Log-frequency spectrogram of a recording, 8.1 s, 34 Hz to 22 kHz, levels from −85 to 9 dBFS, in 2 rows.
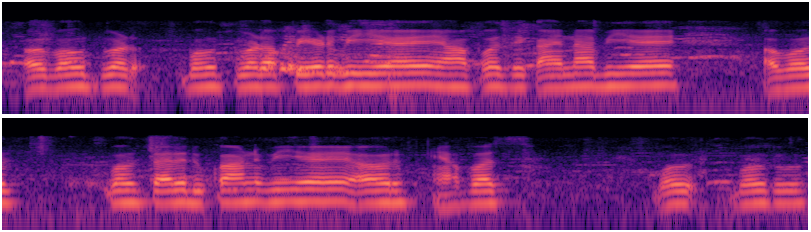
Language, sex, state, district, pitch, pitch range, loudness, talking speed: Hindi, male, Chhattisgarh, Sarguja, 170 Hz, 165-180 Hz, -22 LUFS, 180 wpm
